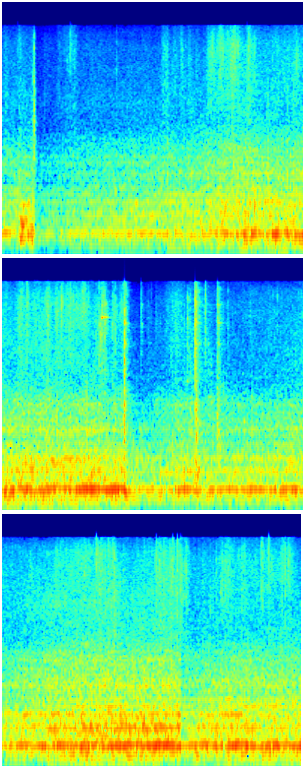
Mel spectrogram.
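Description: Beseler semi-automatic shrink wrap machine running with a steady low hum and a hiss that slowly grows louder, as it heats up. Sharp clicks come about half a second in and again about six seconds in, the later one the loudest, as its sealing frame is worked.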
